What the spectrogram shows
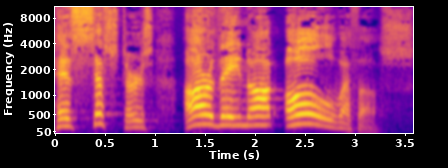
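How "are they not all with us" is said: strong, hard stress on the word "all". Rereading verse 56 aloud to make a point: strong stress on 'all'. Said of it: "And I emphasize the word all".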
